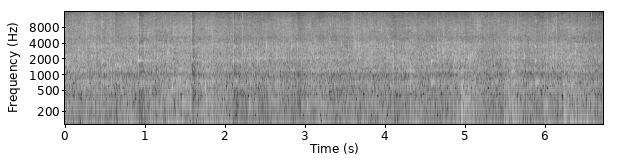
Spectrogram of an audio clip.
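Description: Onions stir-fried in generous hot oil in a pan, a steady close sizzle with spatula scrapes and clicks throughout, no voices.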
